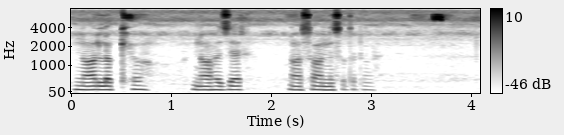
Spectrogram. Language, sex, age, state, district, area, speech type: Odia, male, 18-30, Odisha, Jagatsinghpur, rural, spontaneous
